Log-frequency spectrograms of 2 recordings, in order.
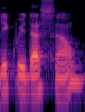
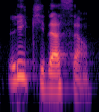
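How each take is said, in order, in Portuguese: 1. A palavra tem a pronúncia mais antiga. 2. A palavra tem a pronúncia nova, atual. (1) "Algumas pessoas mais antigas vão pronunciar liquidação, e essa era a minha pronúncia" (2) "Então agora eu falo liquidação"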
